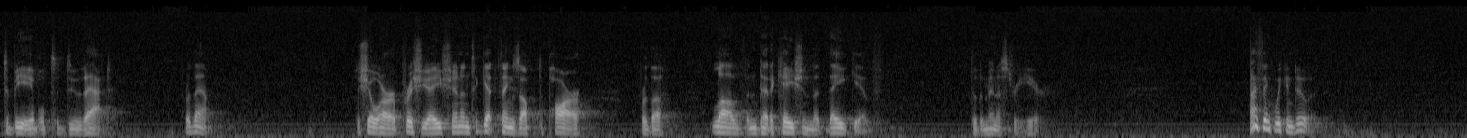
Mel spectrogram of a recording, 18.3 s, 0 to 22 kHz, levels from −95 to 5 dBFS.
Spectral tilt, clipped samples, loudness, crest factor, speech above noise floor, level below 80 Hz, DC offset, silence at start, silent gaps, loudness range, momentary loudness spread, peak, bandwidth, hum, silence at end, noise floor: -7 dB/octave; under 0.1%; -39 LUFS; 20 dB; 29 dB; -70 dBFS; under 0.1%; 0.05 s; none; 14 LU; 16 LU; -20 dBFS; 19 kHz; none; 1.85 s; -67 dBFS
